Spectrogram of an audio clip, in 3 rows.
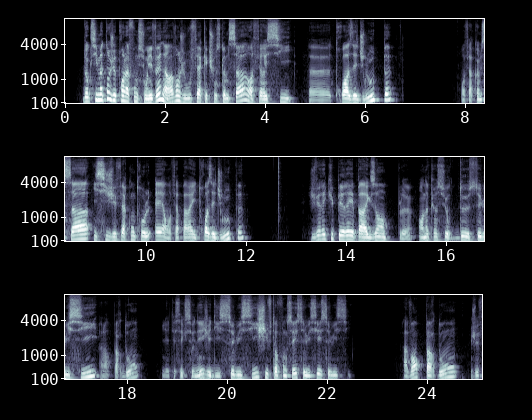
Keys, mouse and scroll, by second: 2.9 ctrl+r, 7.9 click, 11.6 ctrl+r, 11.9 click, 15.7 2, 16.3 shift+click, 18.1 a, 20.0 shift+click, 20.9 shift+click, 21.9 shift+click, 22.8-25.1 middle drag, 24.6 ctrl+r.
